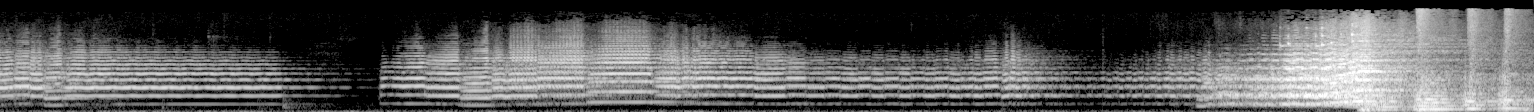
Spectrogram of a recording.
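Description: Brass band playing soft, held chords that die away twice, then swelling into a loud full-band entry with percussion strikes at the very end.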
